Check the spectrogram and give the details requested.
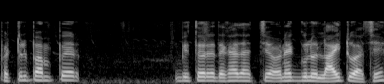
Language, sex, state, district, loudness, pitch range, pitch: Bengali, male, Assam, Hailakandi, -18 LUFS, 165-180 Hz, 170 Hz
